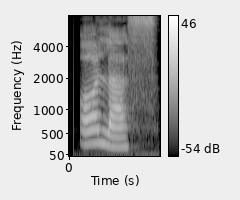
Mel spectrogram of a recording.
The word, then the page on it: olas: spanish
